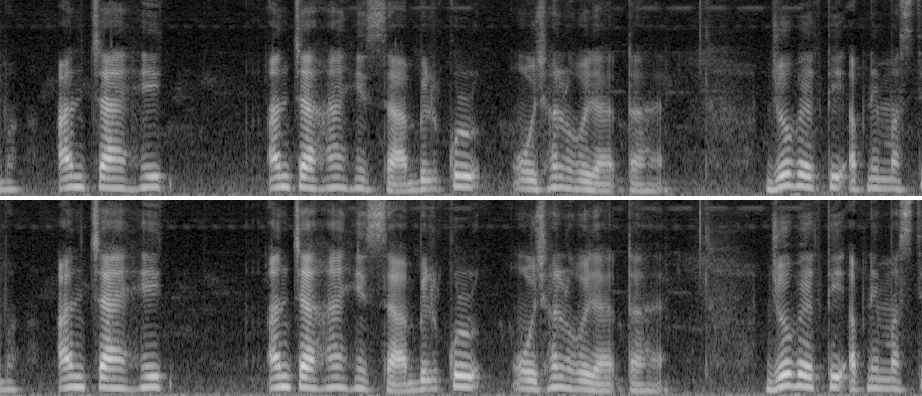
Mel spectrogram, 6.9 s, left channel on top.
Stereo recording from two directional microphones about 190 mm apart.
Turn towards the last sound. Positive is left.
turn(degrees=-35)  # may be behind; listen again after turning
